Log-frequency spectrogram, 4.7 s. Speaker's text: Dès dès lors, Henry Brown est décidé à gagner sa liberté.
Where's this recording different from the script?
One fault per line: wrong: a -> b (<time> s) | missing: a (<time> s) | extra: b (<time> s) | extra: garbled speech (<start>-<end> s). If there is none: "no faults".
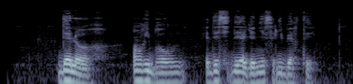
missing: dès (0.9 s)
